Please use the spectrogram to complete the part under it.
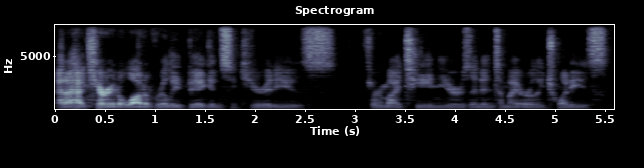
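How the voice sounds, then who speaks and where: A young adult man from New Mexico, a musician guest in a casual interview, talking in a reflective, halting way with frequent restarts. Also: sits low, little pitch movement. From USA (New Mexico).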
